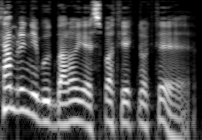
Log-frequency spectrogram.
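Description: A man's voice: mid-range voice, dry recording, clean studio sound, pitched above the performer's own voice, natural voice. A man voicing a passionate, unconventional male teacher who talks expressively and teases his students. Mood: earnest. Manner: expressive, teasing.

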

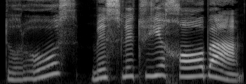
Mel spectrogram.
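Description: A woman's voice: high voice, expressive, a bit bright, no room sound, studio quality, voice pushed up. A woman voicing a boastful male toy wolf doll who talks proudly.

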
